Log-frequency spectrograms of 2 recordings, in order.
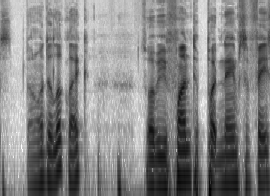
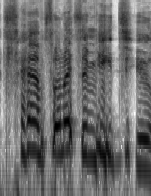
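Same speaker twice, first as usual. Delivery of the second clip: much higher, slow, sugary office greeting; high corporate voice; 13 semitones higher, 5 dB louder, slower than usual. Shown as a demonstration. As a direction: lay on the fake politeness. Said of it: "my voice gets dumb high".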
